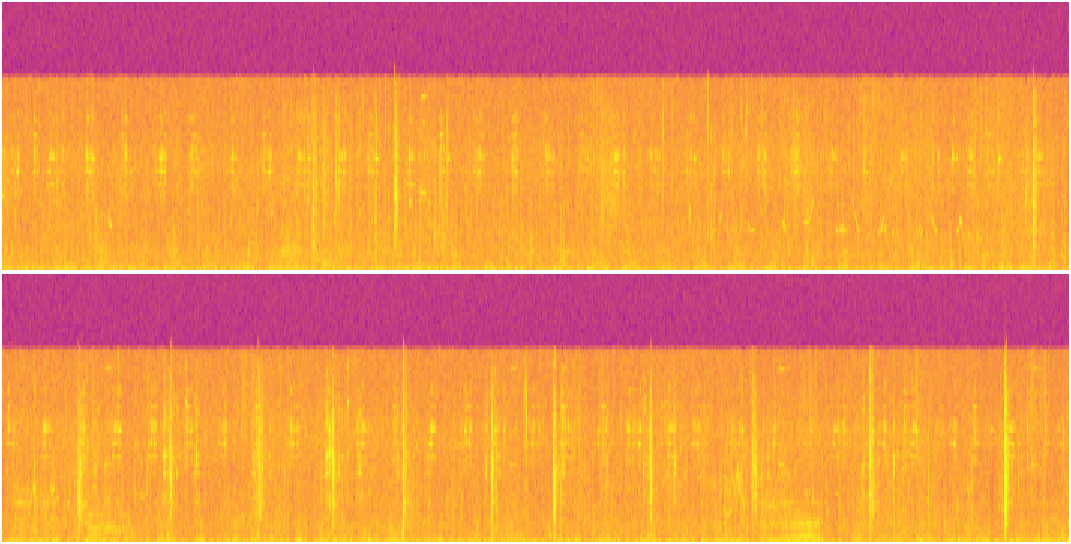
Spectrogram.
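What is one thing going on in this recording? Wooden wagon wheels rumble and creak over a dirt track.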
